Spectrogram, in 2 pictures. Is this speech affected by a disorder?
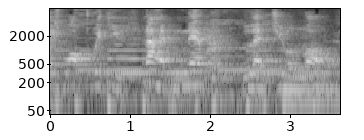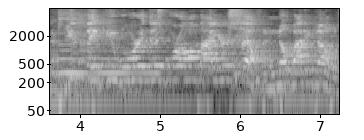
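No.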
